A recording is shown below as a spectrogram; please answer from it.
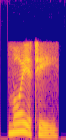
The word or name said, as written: moiety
